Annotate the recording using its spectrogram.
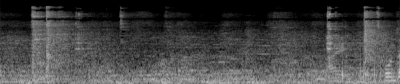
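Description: Weight-stack plates of a seated row machine clinking a few times, twice about half a second in and twice near the end, as the stack lifts and settles, over steady gym background music.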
